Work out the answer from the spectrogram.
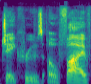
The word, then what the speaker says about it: Jkruse05: Today, we are joined by a wonderful mod author by the name of Jkruse05.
